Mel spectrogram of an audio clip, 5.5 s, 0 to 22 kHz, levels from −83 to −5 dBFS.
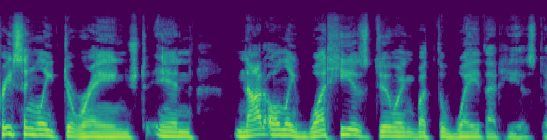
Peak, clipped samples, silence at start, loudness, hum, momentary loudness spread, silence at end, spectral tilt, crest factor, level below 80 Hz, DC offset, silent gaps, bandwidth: -2 dBFS; under 0.1%; 0 s; -20 LUFS; none; 8 LU; 0 s; -5.5 dB/octave; 16 dB; -46 dBFS; under 0.1%; none; 14 kHz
